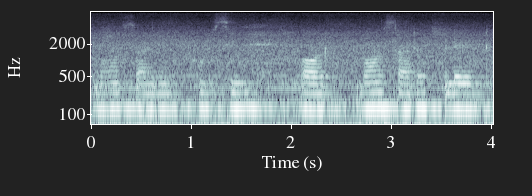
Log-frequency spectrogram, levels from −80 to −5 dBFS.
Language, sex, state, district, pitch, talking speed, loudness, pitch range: Hindi, male, Chhattisgarh, Raipur, 125 Hz, 120 wpm, -16 LUFS, 125-130 Hz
